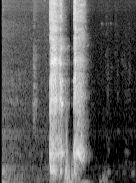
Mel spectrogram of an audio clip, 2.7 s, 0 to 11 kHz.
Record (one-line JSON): {"cough_length": "2.7 s", "cough_amplitude": 32768, "cough_signal_mean_std_ratio": 0.39, "survey_phase": "beta (2021-08-13 to 2022-03-07)", "age": "18-44", "gender": "Male", "wearing_mask": "No", "symptom_none": true, "smoker_status": "Never smoked", "respiratory_condition_asthma": false, "respiratory_condition_other": false, "recruitment_source": "REACT", "submission_delay": "1 day", "covid_test_result": "Negative", "covid_test_method": "RT-qPCR", "influenza_a_test_result": "Negative", "influenza_b_test_result": "Negative"}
